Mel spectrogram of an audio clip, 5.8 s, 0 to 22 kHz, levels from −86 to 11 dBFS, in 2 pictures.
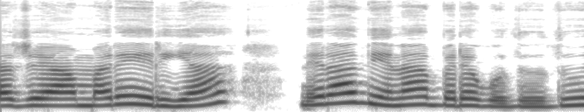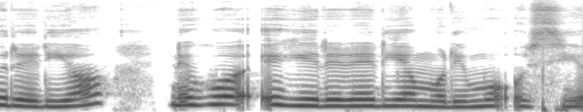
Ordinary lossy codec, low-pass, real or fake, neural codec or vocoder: none; none; real; none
